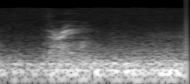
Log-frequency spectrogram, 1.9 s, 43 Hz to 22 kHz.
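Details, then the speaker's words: Patient whispering "1 2 3" while the examiner auscultates the chest; the whispered sounds are louder and clearer than normal, suggesting air-filled lung has become airless: whispered pectoriloquy present. "these sounds are louder and clearer than normal whispered pectoral acquis is present all these changes in voice sounds suggest the air-filled lung has become airless"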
